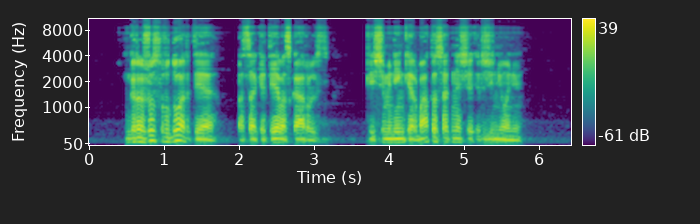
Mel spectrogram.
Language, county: Lithuanian, Klaipėda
